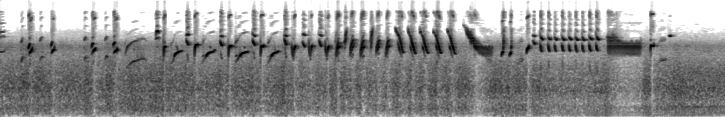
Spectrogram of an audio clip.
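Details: Long, sustained song of a parva goldfinch: a rapid, unbroken stream of tinkling chirps and upslurred notes, a falling buzzy sweep near five seconds, then a fast metallic trill and a harsh buzzy note.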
